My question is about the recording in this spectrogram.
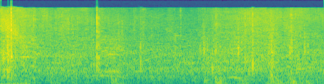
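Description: Ice hockey game sound: skates carving the ice and a few sharp stick-on-puck clacks over a steady arena background.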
